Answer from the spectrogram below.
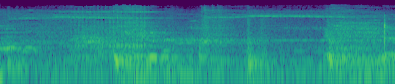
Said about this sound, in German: Und dann klingelt am Rand der Wand, ihr wisst nicht genau wo, ein Telefon.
